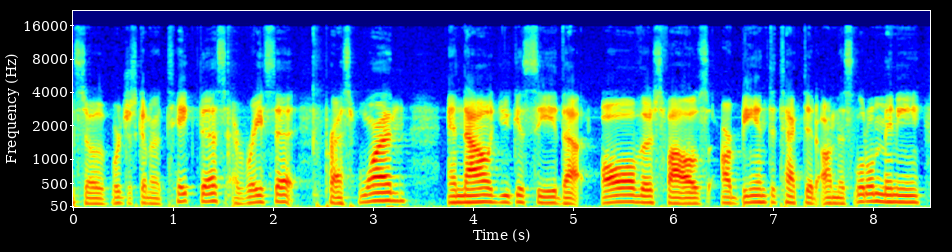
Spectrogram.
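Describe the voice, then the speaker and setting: A man's voice: medium pitch, a bit bright, smooth. A congested man hosting a screen-recorded tech tutorial, rambling with many ums and self-corrections. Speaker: tutorial host.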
